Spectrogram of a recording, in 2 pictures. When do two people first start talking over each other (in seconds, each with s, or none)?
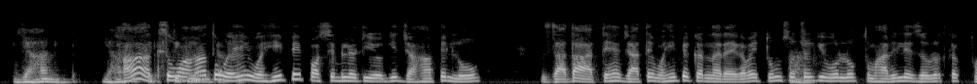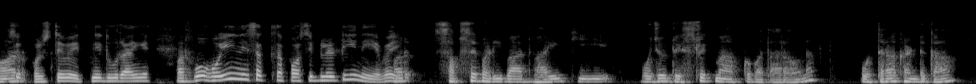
1.2 s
